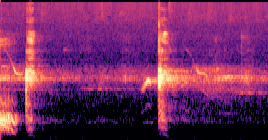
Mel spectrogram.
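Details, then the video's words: A large troop of gray langurs on rocks near Black Hill, Jawai, gives repeated harsh, explosive alarm barks, signalling a nearby predator, believed to be a leopard. "आसपास कोई शिकारी जानवर होने पर लंगूर अलर्ट कॉलिंग करते हैं। हो ना हो यह पक्का लेपर्ड ही है।"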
